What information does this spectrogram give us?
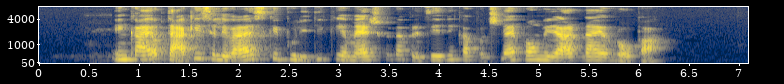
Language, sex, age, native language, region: Slovenian, female, 60+, Slovenian, Central Slovenia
